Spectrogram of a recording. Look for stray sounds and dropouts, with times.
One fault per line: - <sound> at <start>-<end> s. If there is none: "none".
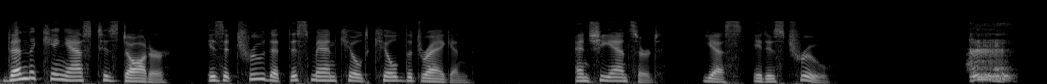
- throat clearing at 9.7-10.2 s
